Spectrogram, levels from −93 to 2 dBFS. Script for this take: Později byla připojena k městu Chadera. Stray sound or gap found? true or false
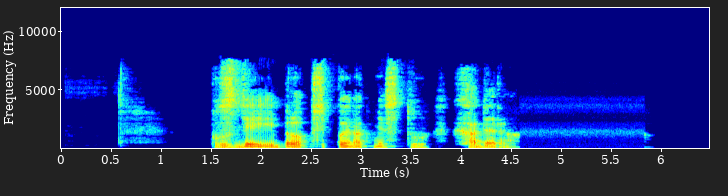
false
